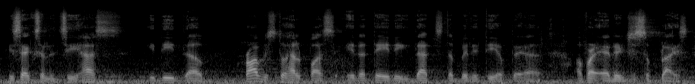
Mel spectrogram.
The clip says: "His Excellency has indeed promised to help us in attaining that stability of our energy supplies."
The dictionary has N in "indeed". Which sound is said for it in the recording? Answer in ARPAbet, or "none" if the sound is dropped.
none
